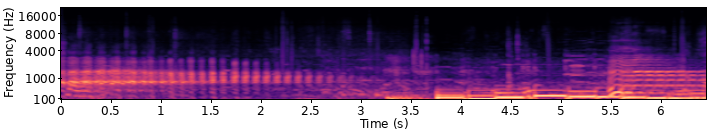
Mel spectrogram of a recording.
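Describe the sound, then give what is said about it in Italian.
A voice run through a heavy echo effect, warbling and pulsing at first, then turning into loud, stepped, synthetic-sounding tones with no clear words. “Aspetta, mi dai l'eco per piacere?”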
